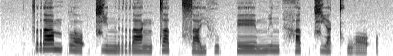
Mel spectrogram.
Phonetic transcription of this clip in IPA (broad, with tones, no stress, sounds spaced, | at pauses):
k r a˥˩ m p l ɔ˨˩ ʔ t͡ɕ i˨˩ n r a˧ ŋ t a˥˩ t̚ s a˩˦ j f u˨˩ k̚ ʔ eː˧ m i˧ n h a˦˥ t̚ t͡ɕ i˧ a̯ kʰ w ɔ˨˩ ʔ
